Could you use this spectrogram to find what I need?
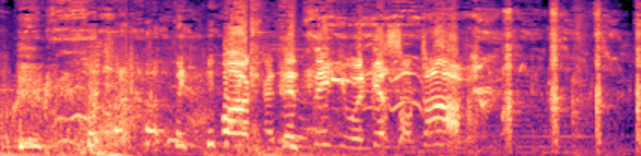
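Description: A man shouts and laughs loudly into a close microphone.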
